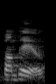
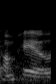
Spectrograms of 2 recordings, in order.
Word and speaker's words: Pompeo: us what's going on about Gray's Anatomy cannot pronounce her last name last name Pompeo Pompeo there you go she has done like Gray's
